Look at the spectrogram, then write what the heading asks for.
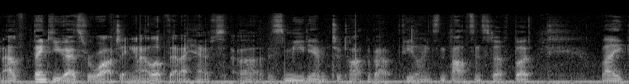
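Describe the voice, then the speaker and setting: A young man with a low, deep voice talks to his camera at home in a loose, confessional way. He wanders through his thoughts with plenty of ums and restarts, and a faint hum sits under the recording. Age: young adult. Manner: rambling, hesitant, many fillers and restarts. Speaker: vlogger. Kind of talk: casual confessional vlog.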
